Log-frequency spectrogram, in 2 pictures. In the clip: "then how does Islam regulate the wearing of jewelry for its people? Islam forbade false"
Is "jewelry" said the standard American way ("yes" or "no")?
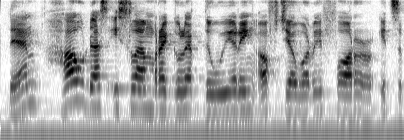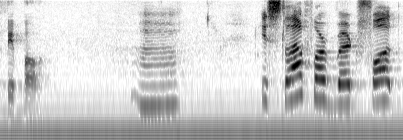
no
